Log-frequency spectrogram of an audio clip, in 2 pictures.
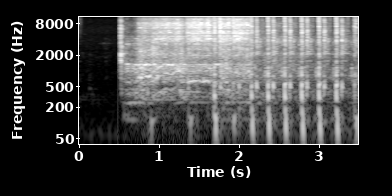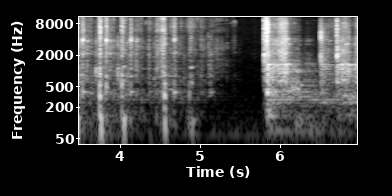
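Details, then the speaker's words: Gravely 430 with Onan NB engine after crank-trigger ignition build, first start on starting fluid after probably about 25 years sitting: twin catches, runs ragged with uneven popping, stumbles and refires; owner suspects timing slightly off or aggressive starting fluid. "it was running pretty good the timing sounds like it might be off just a hair but I don't know if that's because I was using starting fluid which is very like aggressive when it burns"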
